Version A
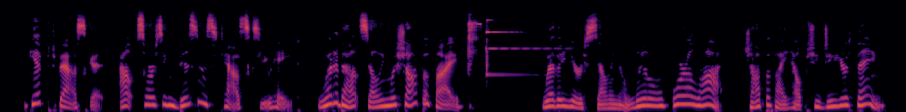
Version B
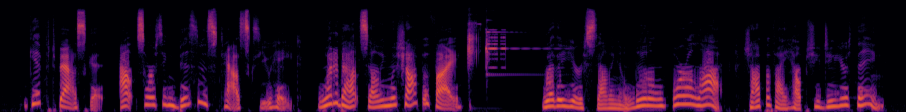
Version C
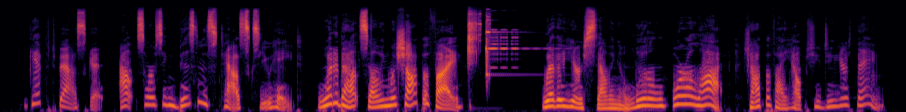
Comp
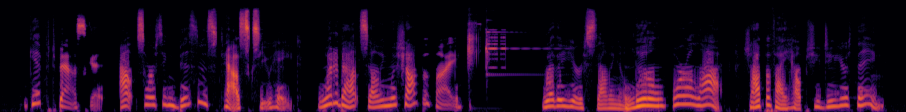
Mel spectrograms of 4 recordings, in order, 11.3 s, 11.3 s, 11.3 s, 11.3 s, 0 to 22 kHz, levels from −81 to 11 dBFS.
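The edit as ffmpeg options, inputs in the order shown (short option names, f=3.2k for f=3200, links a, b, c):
-filter_complex "[0:a]asplit=2[a][b];[2:a]asplit=3[c][d][e];[1:a]asplit=6[f][g][h][i][j][k];[f]atrim=end=0.782[l];[a]atrim=start=0.778:end=1.212[m];[g]atrim=start=1.208:end=2.822[n];[c]atrim=start=2.818:end=3.282[o];[h]atrim=start=3.278:end=5.182[p];[b]atrim=start=5.178:end=5.682[q];[i]atrim=start=5.678:end=7.812[r];[d]atrim=start=7.808:end=8.232[s];[j]atrim=start=8.228:end=9.412[t];[e]atrim=start=9.408:end=9.902[u];[k]atrim=start=9.898[v];[l][m]acrossfade=d=0.004:c1=hsin:c2=hsin[w];[w][n]acrossfade=d=0.004:c1=hsin:c2=hsin[x];[x][o]acrossfade=d=0.004:c1=hsin:c2=hsin[y];[y][p]acrossfade=d=0.004:c1=hsin:c2=hsin[z];[z][q]acrossfade=d=0.004:c1=hsin:c2=hsin[aa];[aa][r]acrossfade=d=0.004:c1=hsin:c2=hsin[ab];[ab][s]acrossfade=d=0.004:c1=hsin:c2=hsin[ac];[ac][t]acrossfade=d=0.004:c1=hsin:c2=hsin[ad];[ad][u]acrossfade=d=0.004:c1=hsin:c2=hsin[ae];[ae][v]acrossfade=d=0.004:c1=hsin:c2=hsin"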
